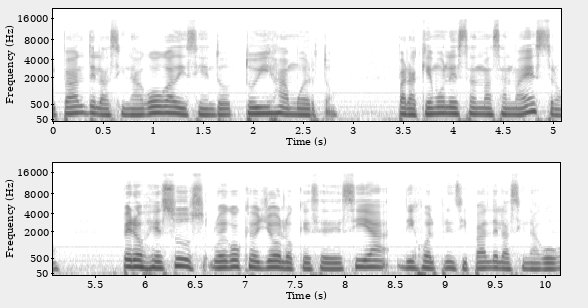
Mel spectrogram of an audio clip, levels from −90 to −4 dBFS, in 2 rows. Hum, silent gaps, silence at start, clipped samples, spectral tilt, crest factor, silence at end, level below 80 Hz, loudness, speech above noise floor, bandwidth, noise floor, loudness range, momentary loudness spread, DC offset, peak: none; none; 0 s; under 0.1%; -6 dB/octave; 16 dB; 0 s; -62 dBFS; -43 LUFS; 31 dB; 15.5 kHz; -73 dBFS; 2 LU; 7 LU; under 0.1%; -26 dBFS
